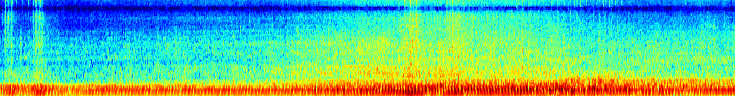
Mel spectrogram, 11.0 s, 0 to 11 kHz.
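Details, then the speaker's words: 1973 Oliver 504 windrower in road gear: the engine drone drifts up and down without throttle changes, revs hunting; the governor is thought to be a little sticky. "Just going to sit there and idle. Road gear. He says governor is a little bit uh probably a little bit sticky."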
